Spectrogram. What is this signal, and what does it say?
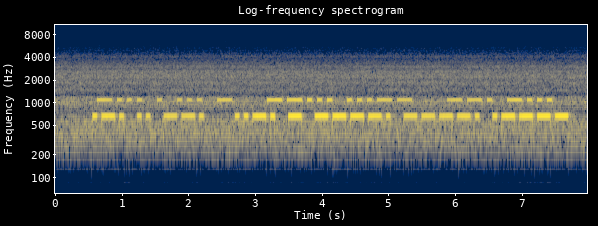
Morse code, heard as two keyed tones, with radio static and room echo. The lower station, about 18 wpm, 660 Hz: RIG FT991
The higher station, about 16 wpm, 1090 Hz: BEST 73 GB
